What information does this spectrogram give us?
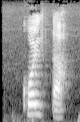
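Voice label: "кольта", Komi, female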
